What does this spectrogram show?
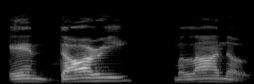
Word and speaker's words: Indari Milano: It's spelled weird, but it's Indari Milano.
